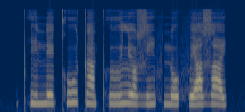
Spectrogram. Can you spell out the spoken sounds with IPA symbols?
pʰ ĩ n e kʰ u t ã pʰ ɯ lʲ ɔ z i f n o f e zˤ i

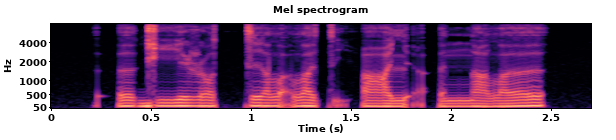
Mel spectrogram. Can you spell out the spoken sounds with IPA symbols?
ʔ əː ɡ iː ɭ ɔ tː iː lˠ ə̰ lˠ ɪ t ḭ ʔ ɑː lʲ ɑ̰ ʔ ə nː ɑ lˠ əː

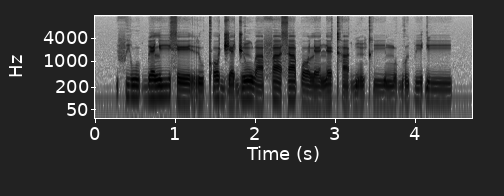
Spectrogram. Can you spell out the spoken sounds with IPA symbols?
f i˦ w u˦ ɡ͡b ɛ˦ l iː˦ s eː˨ r u˨ kʼ ɔ˦ d͡ʒ ɛ˨ d͡ʒ ũ˦ w a˨ f a˦˨ s a˦ p ɔ˨ l ɛ˨ n ɛ˦ kʰ a˨ ɡ͡b ũ˨ kʰ iː˨ m ʊ˨ ɡʷ i˨ p i˦ ɗ iː˦

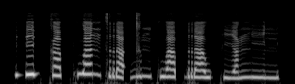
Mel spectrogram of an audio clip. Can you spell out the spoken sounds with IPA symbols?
ʔ e˥˩ ʔ k a˦˥ p̚ k w a˥˩ n t r a˨˩ ʔ d ɯ˧ ŋ k w a˦˥ p̚ r a˧ w k i˩˦ a̯ ŋ i˧ n

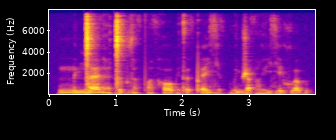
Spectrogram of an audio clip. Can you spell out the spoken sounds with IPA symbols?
nː ə nʲ ŋ͡ǀ æ ð æ̤ ǀ ɪ kʷ z ɑ̤ θ pʼ ɑ̤ θ h ɔ p e̤ tʼ ə θ pʼ ɛ j zʲ æ̤ θ kʷ æ̤ nʲ ʒ ɑ θ ɑ̤ ɾ e̤ j zʲ ɛ j xʷ ɑ kʷ

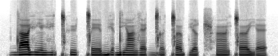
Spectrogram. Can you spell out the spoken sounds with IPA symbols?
d a vʲ ɛ̃ vʲ ə ǀʰ y ǀ e bʲ a d j ã z ɛ ɡ͡ǀ ə ǀ œ pʲ a ʈ͡ʂʰ œ̃ ǀ œ j ɛ

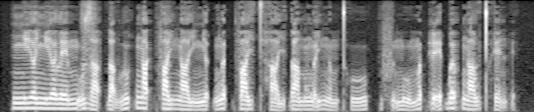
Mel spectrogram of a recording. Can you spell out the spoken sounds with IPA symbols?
ɲ i˧ ə̯ ɲ i˧ ə̯ l e˧ m ṵ˧˥ z a˨˩ t̚ ɗ a̰˧˨ w l u˦˥ t̚ ŋ a˦˥ k̚ f a˧ j ŋ a˨˩ j ɲ ə˨˩ t̚ ŋ ə˦˥ t̚ f a˧ j t̪ʰ a˧˩ j ɗ a˧ m ŋ ə̰˧˥ j ŋ ə˨˩ m t̪ʰ u˨˦ | f ɨ̰˧˨ m u˧˩ m ə˦˥ p̚ ɗ ḛ˧˥ ɓ ə˦˥ p̚ ŋ a˨˦ w t̪ʰ ḛ˧˨ n ʔ

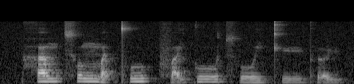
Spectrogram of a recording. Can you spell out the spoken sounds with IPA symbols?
h ɐ˥ m t͡sʰ ʊ˥ ŋ m ɐ˨ t̚ t̪ʰ uː˥ k̚ f ɐ˨˥ j k uː˥ t͡sʰ uː˨ j kʰ yː˨ pʰ ɵ˨ ɥ

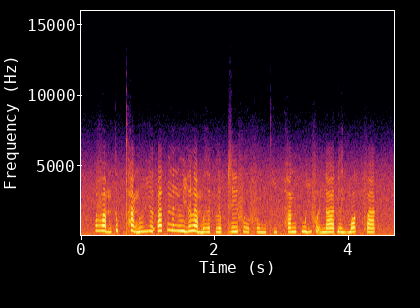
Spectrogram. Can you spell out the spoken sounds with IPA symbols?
v a̰˧˨ m k ə˦˥ p̚ t̪ʰ a̰˧˨ ŋ v i˧ ə̯ ʔ a˦˥ t̚ ŋ ə˧ n l ḭ˧˥ ə̯ l a̰˧˨ m ɣ əː˨˩ t̚ l ə˨˩ p̚ z e˧ f ə̤ː˨˩ f ə̤˨˩ n t̪ʰ i˨˩ p̚ h a˧ ŋ k w ḭ˧˥ f ə̰ː˧˨ n aː˧ ɗ ə̤˨˩ j m ɔ˦˥ t̚ f a˦˥ k̚

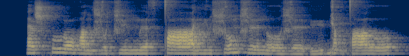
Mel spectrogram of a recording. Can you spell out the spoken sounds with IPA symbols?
æ ʂ p uː ðˤ ɑ n ʑ o t͡ɕ y n m øː s tˤ ɑː vʲ u ɕ o m ɕ øː n oː ʑ øː ʔ yː ɡ e m tˤ oː

